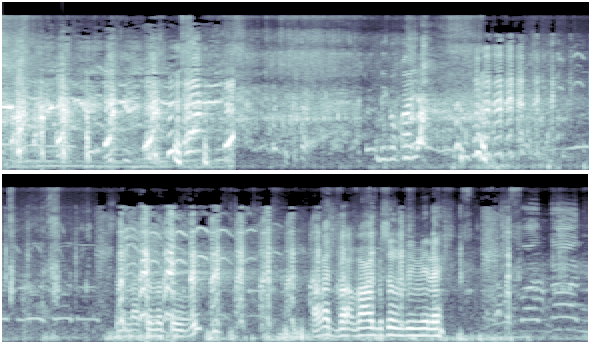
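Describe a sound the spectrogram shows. Water splashes in shallow water.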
